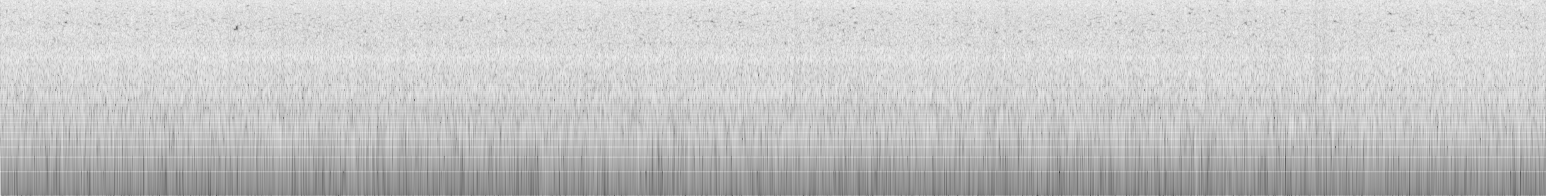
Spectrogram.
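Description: Heavy rain pouring steadily onto a waterlogged dirt yard and its puddles: a dense, even hiss.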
